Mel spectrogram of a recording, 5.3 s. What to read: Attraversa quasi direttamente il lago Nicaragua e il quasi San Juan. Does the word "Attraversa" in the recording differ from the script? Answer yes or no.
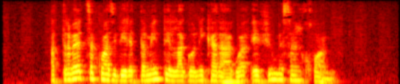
no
